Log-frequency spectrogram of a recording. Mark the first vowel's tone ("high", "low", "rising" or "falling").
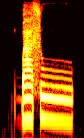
low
